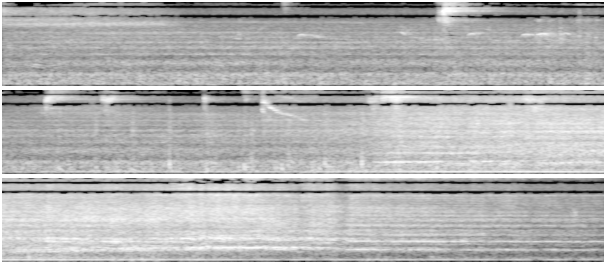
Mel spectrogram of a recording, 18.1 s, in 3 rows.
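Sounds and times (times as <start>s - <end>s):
wheels rumbling on track: 3.8s - 18.0s.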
